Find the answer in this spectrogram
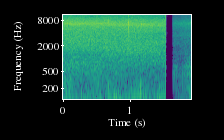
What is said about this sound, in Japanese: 結構ね波の音がいい感じなんでね、えー、ちょっとの間波の音を楽しんでいただきたいと思いますこんな感じです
